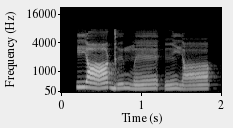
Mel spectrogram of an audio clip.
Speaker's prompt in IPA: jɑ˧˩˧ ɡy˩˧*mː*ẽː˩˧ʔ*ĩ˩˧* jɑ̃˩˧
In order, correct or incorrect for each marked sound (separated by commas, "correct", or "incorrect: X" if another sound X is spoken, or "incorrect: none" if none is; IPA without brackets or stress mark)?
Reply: incorrect: m, correct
